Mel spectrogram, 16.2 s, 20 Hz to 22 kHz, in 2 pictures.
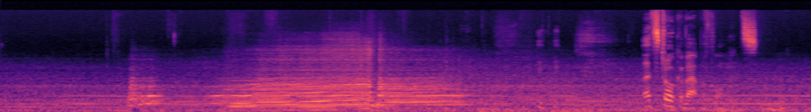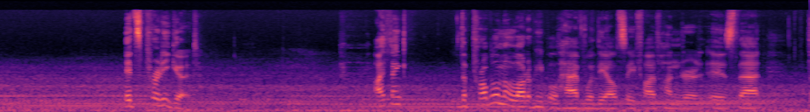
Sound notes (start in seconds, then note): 1.1 engine sounds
